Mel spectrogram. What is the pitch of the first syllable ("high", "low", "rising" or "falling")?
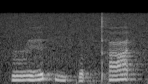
rising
